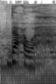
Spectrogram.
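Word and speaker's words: da'wah: Dawa is the way it's pronounced.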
